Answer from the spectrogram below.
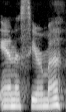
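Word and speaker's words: anasyrma: What is known as Anasarma, right? Is that how you pronounce it? Anasarma? – I say it far more Oklahoman. I say Anasirma.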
